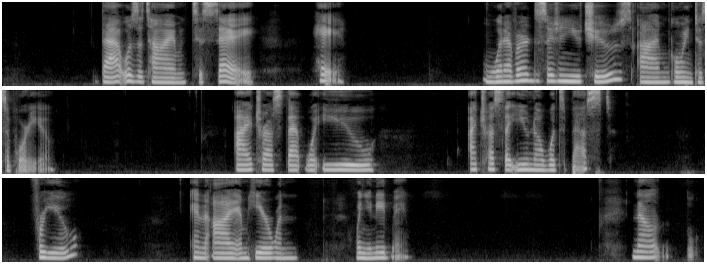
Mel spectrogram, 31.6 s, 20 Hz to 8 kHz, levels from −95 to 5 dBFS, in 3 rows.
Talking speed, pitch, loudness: 75 wpm, 170 Hz, -25 LUFS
